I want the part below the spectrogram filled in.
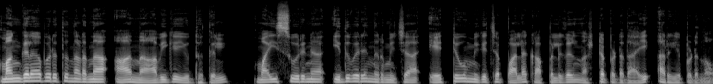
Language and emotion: Malayalam, neutral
